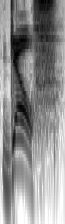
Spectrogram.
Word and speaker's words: Guelph: Guelph. That's the how to pronounce it.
